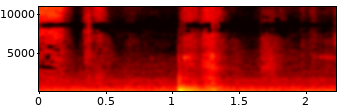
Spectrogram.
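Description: A spray can knocks down onto a hard surface.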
